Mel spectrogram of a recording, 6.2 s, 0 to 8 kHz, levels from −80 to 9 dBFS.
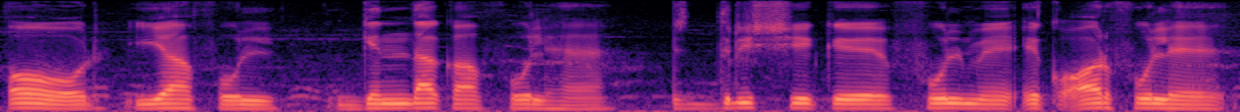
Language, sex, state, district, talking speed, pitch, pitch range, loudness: Hindi, male, Jharkhand, Palamu, 145 wpm, 115 Hz, 105-120 Hz, -16 LUFS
